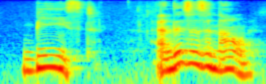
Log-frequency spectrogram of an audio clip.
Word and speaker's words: Biest: But if you put an E behind the I, then it's a long one, beast.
